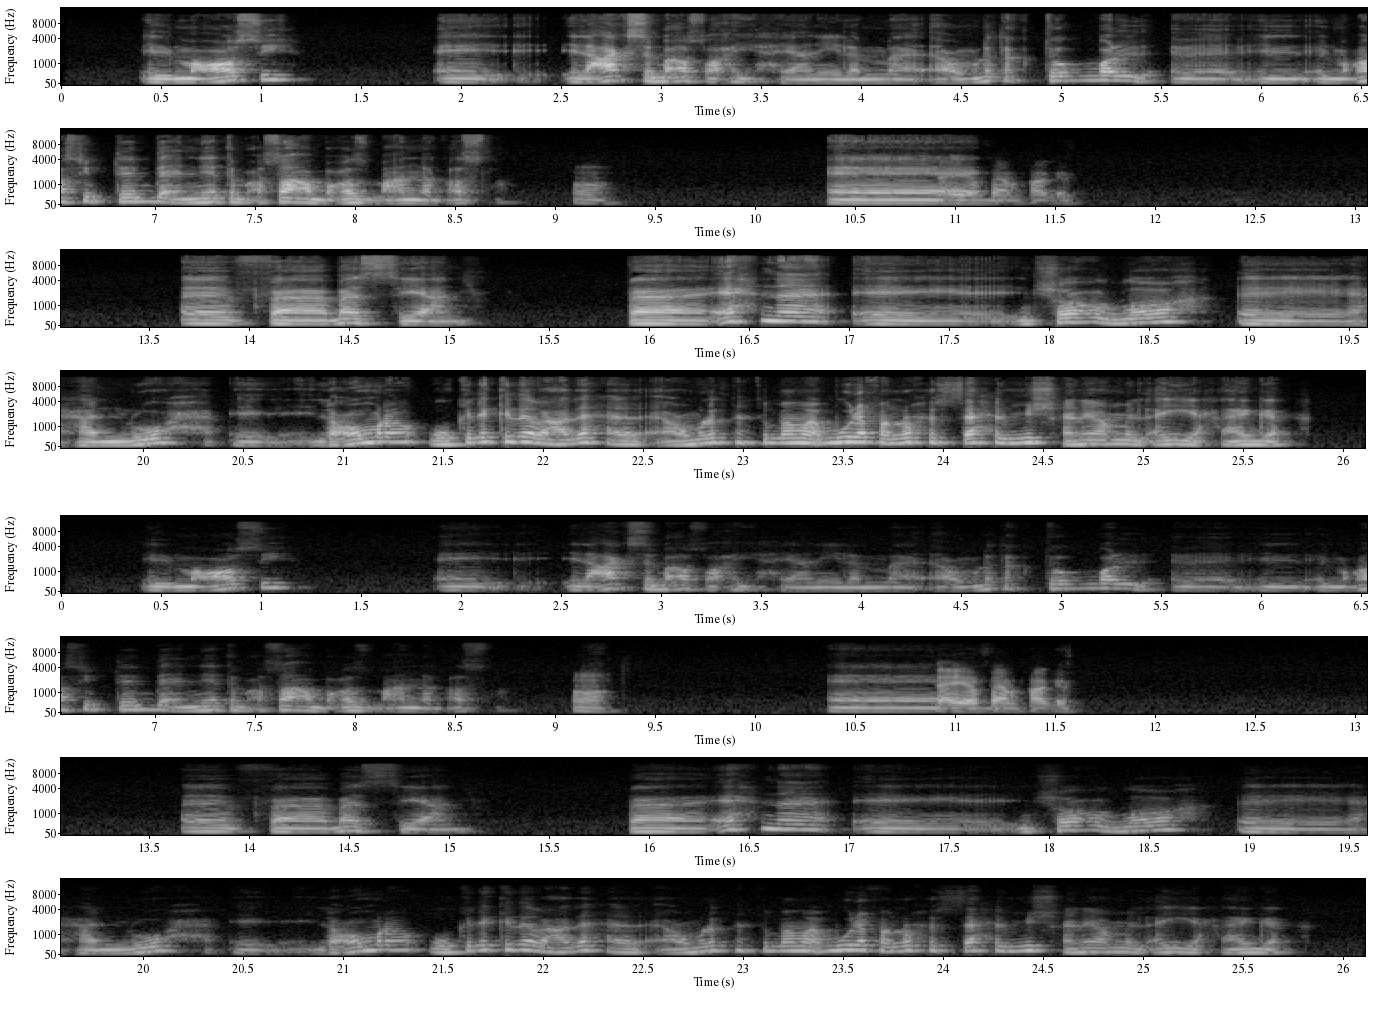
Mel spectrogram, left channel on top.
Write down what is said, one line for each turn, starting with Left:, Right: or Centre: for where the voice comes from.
Left: المعاصي آه، العكس بقى صحيح يعني لما عمرتك تكبر آه، المعاصي بتبدأ ان هي تبقى صعبة غصب عنك اصلا
Right: مم.
Left: آه،
Right: ايوه فاهم حاجة
Left: آه، فبس يعني فاحنا آه، ان شاء الله آه، هنروح آه، العمرة وكده كده بعدها عمرتنا هتبقى مقبولة فنروح الساحل مش هنعمل اي حاجة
